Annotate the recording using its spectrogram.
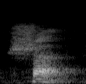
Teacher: Por uma razão específica, como nós temos 3 fonemas chamados sibilantes em sânscrito, Sha, que é esse aqui, Sha, que nós colocamos a língua numa posição retroflexa, um pouco para cima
